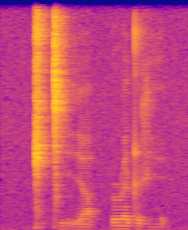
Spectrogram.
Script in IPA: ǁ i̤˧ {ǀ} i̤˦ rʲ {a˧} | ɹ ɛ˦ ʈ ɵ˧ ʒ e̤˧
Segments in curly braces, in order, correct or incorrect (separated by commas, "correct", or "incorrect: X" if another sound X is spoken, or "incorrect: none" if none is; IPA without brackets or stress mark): correct, correct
